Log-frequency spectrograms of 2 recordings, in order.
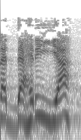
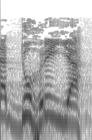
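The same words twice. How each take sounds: First: الدهرية pronounced "ad-dahriyya", with an a vowel; ad-DAH-riyya for الدهرية; fatha on the dal. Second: الدهرية pronounced "ad-duhriyya", with a u vowel; ad-DUH-riyya for الدهرية; damma on the dal. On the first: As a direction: double the d of الدهرية and follow it with "a". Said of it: "بالتشديد والفتح على الدال". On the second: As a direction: double the d of الدهرية and follow it with "u". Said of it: "بالتشديد والضم". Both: Shown as a demonstration.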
